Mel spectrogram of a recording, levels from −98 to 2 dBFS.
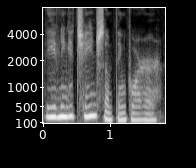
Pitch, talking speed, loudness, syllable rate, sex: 210 Hz, 230 wpm, -12 LUFS, 6.9 syllables/s, female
